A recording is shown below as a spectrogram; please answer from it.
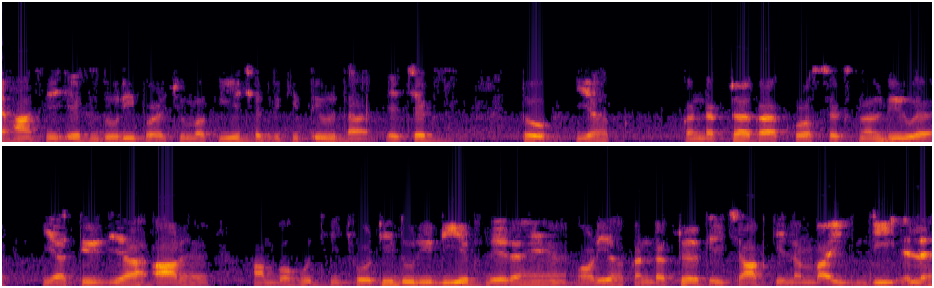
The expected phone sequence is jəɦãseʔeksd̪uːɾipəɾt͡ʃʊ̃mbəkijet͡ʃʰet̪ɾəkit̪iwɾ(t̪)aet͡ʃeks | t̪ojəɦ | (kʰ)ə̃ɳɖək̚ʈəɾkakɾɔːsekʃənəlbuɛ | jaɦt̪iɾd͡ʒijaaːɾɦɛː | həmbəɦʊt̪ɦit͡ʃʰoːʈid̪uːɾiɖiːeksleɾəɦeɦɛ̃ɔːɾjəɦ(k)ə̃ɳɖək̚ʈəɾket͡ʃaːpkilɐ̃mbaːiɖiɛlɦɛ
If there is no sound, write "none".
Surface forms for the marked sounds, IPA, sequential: t̪, k, k

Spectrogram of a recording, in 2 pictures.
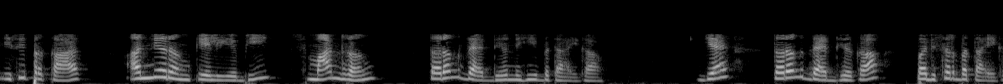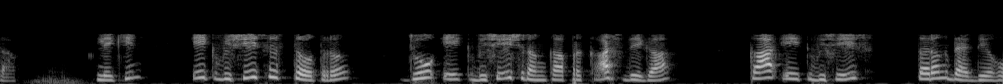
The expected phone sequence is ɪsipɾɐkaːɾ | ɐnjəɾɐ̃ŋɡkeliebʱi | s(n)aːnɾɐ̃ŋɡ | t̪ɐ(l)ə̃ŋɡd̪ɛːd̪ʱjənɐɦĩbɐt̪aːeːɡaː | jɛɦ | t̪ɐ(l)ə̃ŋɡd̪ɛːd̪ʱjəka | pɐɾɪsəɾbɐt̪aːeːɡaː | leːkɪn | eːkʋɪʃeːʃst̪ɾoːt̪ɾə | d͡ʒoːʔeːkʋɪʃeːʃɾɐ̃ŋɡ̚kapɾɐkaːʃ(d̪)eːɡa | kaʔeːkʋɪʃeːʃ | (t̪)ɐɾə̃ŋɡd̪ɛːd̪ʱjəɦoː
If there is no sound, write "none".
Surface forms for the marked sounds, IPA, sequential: m, ɾ, ɾ, d̪, t̪

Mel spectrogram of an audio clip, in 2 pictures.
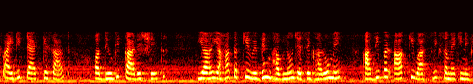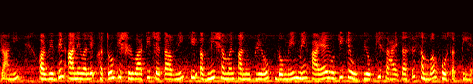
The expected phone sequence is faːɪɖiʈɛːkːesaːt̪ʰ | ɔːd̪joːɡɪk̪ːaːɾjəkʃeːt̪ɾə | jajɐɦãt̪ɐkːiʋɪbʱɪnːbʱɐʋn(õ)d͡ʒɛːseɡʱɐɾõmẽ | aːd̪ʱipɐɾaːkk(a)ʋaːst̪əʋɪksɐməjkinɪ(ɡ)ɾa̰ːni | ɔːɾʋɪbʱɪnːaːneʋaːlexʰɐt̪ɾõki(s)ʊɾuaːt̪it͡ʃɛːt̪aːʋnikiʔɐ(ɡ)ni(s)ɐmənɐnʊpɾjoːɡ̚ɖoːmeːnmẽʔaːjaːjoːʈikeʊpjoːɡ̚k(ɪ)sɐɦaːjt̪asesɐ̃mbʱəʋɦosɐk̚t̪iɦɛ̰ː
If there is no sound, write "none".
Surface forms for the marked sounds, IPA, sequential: õ, i, ɡ, ʃ, ɡ, ʃ, i

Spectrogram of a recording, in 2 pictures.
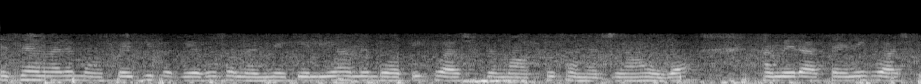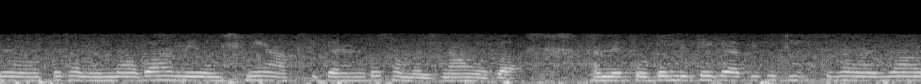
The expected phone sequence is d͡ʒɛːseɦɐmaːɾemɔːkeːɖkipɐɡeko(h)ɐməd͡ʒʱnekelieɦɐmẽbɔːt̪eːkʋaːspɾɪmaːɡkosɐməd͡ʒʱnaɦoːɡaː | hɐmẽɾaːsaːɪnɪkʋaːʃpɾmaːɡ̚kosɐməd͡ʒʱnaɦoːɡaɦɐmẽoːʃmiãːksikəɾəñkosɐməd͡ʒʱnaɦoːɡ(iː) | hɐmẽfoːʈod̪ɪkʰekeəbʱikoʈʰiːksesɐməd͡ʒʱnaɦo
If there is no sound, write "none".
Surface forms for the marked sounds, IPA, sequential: s, aː

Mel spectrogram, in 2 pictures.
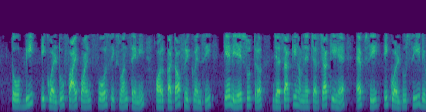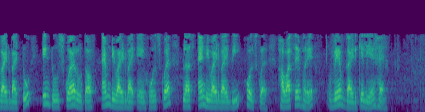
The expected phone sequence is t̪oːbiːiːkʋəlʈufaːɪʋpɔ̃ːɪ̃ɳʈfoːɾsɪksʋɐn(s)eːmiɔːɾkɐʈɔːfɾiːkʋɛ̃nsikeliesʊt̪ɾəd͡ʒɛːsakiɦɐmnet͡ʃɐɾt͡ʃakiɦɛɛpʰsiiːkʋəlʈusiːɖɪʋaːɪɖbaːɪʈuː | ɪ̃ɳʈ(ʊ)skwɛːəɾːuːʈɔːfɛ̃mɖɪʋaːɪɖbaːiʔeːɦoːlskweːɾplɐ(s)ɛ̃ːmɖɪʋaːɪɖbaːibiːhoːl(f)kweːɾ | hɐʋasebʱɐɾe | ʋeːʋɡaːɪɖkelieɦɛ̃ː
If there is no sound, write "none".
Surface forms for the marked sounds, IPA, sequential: s, u, s, s

